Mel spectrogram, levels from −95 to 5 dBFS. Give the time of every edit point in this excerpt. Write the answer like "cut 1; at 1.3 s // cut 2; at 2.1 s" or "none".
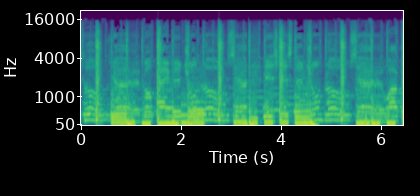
cut 1; at 1.5 s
